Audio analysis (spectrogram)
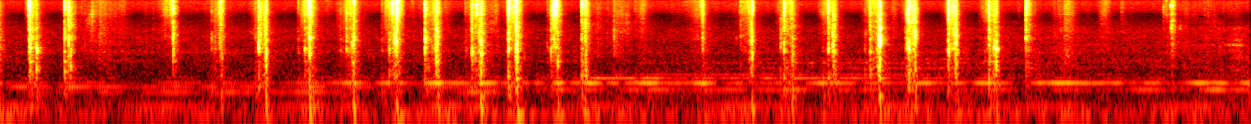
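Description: Tarot cards are shuffled in a quiet room, giving a rapid series of crisp, close snaps and riffles in an uneven rhythm.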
